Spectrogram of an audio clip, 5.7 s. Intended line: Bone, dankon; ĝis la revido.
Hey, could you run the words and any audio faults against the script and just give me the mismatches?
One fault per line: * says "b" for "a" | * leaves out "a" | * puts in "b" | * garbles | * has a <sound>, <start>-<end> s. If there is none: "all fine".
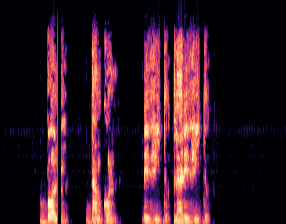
* has a dropout, 1.1-1.2 s
* says "revido" for "ĝis"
